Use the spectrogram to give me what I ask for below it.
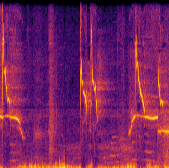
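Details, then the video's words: Wild white-eye call meant to get others to answer: high chirps sliding sharply downward, sometimes paired, with long flat whistles trailing after, amid low background murmuring. "Panggilan Suara Burung Pleci Ngalas Gacor - Topcer Langsung Nyaut"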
